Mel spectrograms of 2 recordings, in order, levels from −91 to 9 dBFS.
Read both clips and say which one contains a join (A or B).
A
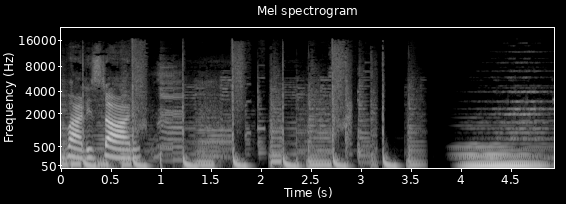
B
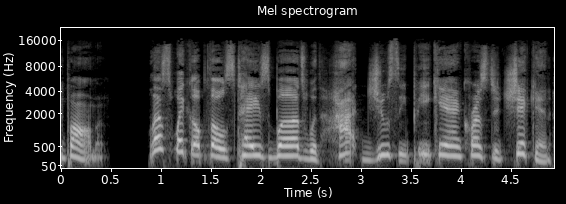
A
